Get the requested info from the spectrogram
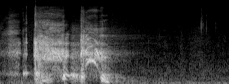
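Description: A person clearing their throat once, a short rough burst lasting under a second.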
